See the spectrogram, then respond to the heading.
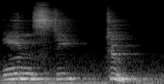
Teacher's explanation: Le U n'existe pas en langue anglaise. Ça va être un OU. Tu vois, et là, c'est un petit OU.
